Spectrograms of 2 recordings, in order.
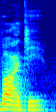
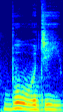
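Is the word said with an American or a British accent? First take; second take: American; British. First: It is said with an American accent. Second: It is said with a British accent. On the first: "американизм body" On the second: "Британский вариант body произносится"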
